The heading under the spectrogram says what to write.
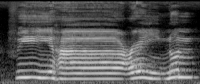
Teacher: عی بالکل بھی نہیں کھینچیں گے کیونکہ یالین ہے،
